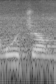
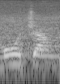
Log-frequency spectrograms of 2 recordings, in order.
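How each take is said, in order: Both takes have the same delivery.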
